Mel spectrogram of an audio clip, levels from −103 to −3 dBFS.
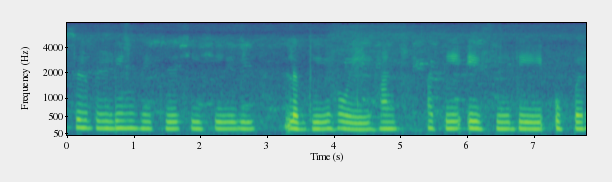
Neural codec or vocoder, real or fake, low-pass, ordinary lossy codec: none; real; none; none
